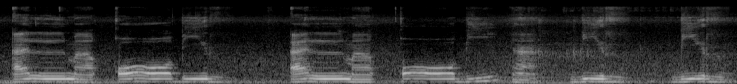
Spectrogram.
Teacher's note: kalau huruf ra sukunnya sebelumnya ataupun didahului dengan harakat kasrah maka harus dibaca tipis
